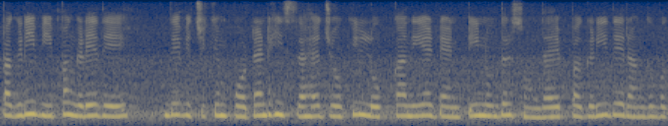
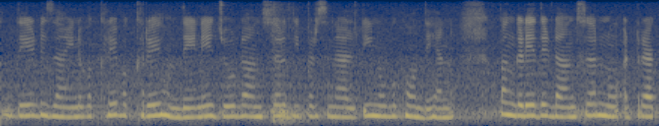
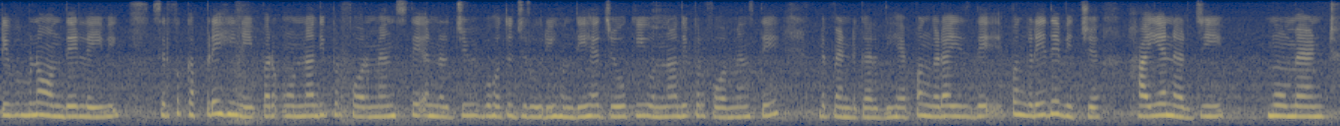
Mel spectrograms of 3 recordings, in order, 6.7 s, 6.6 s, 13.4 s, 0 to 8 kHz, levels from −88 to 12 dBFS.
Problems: constant background noise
